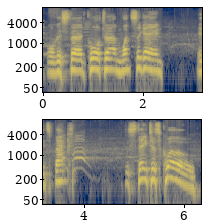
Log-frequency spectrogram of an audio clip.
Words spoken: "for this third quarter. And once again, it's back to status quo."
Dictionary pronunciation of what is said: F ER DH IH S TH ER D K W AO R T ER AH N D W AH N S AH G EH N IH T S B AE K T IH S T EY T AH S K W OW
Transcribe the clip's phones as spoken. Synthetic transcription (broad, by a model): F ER DH IH S TH ER D K W AO R T ER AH N W AH N S AH G EH N IH T S B AE K T IH S T EY T AH S K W OW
